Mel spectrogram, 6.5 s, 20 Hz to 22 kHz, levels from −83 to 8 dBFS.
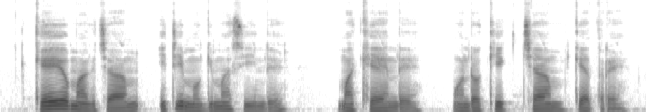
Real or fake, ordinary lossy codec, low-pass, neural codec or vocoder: real; none; none; none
